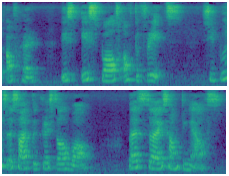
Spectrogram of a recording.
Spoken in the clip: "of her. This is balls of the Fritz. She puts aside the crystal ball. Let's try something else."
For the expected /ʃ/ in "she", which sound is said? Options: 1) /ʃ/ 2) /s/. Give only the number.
1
